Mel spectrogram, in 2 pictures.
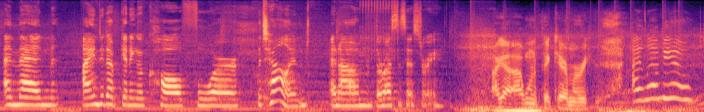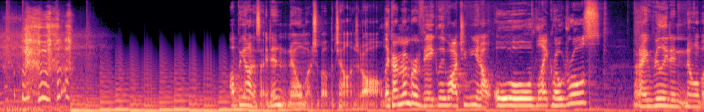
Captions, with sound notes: And then I ended up getting a call for The Challenge, and the rest is history. - I wanna pick Cara Marie. - I love you. (laughing) (upbeat music) I'll be honest. I didn't know much about The Challenge at all. Like I remember vaguely watching old Road Rules, but I really didn't know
